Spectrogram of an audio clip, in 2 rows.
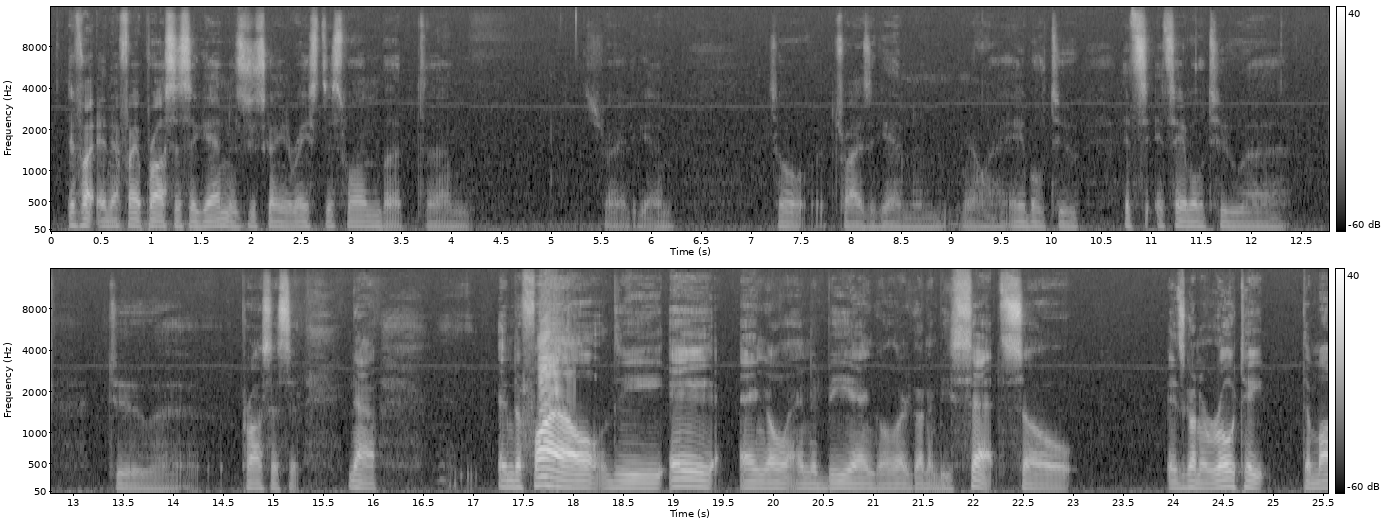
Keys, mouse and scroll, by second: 0.7-2.4 scroll up 7, 2.4-5.1 scroll up 4, 5.1 click, 9.3-12.4 middle drag.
